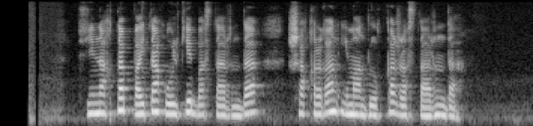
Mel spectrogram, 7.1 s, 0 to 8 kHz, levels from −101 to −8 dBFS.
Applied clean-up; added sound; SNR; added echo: none; none; none; none.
